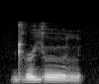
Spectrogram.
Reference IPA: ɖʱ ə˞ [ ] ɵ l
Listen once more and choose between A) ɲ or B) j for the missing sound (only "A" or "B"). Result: B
